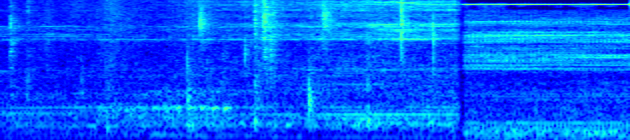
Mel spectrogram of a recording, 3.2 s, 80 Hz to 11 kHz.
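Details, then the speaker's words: GE Profile refrigerator PGCS1RKZA that flashed lights and would not cool, after replacing two 470uF 25V capacitors on the control board: ticks and clicks, then the compressor starts with a steady low hum and a faint high whine; running normally. "like compressors on got some high-pitched whining out of this thing but that might be normal I don't know"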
